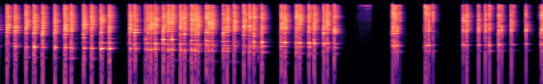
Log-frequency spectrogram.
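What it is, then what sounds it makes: Plastic pop tube toy. A hollow, finger-thick blue corrugated plastic pop tube toy has its ribbed sections pulled and pushed by hand with pink-nailed fingertips. This makes quick, bright pops and clicks in rapid bursts, broken by short pauses. Each snap is dry and short, with almost no low end and no ring.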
